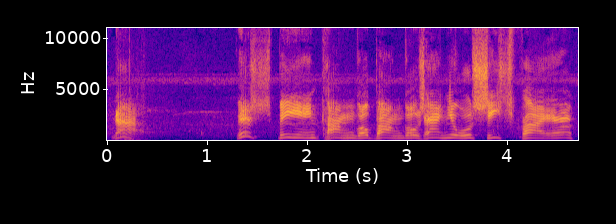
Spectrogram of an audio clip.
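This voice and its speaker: Cranky Kong, gravelly old ape. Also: male voice, extremely high pitch, steady tone, takes it slowly, exaggerated voice. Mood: grumpy scolding. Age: older. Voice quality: gravelly, crotchety. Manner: scolding, blustering, insult-hurling. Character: cranky old male ape, bossy and grumbling. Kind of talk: cartoon voice acting. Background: loud cartoon music.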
